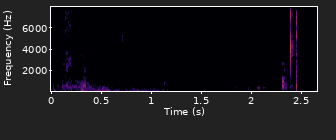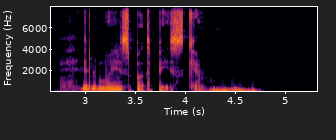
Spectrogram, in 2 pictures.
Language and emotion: Russian, neutral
